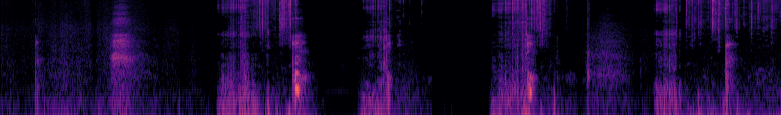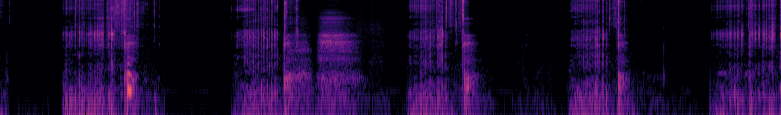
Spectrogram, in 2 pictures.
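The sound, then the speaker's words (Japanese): Scissors cut around something in repeated snipping bursts, about ten faint clusters of crisp cuts separated by short pauses. “周り、切るから。”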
